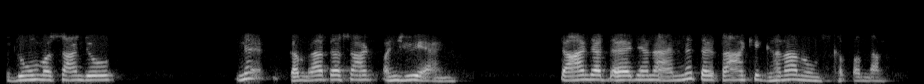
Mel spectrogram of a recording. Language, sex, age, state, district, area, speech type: Sindhi, female, 60+, Uttar Pradesh, Lucknow, urban, conversation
